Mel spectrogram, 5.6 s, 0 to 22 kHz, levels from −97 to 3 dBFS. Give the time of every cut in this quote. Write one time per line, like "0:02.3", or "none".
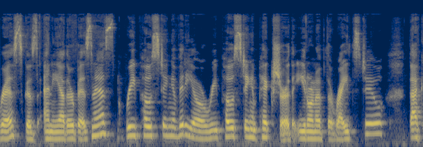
0:01.6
